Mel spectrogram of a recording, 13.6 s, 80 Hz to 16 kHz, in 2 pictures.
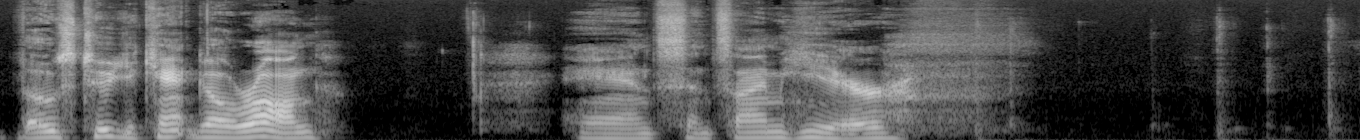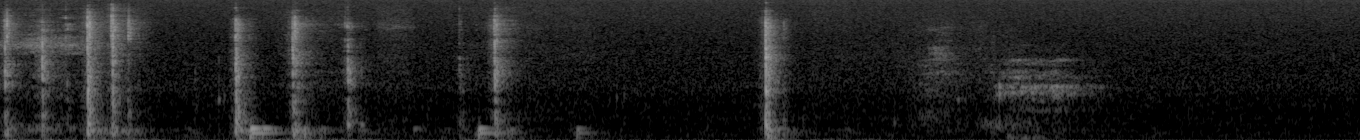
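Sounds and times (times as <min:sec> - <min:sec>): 
speech: 0:00.1 - 0:01.7, 0:02.9 - 0:04.8
typing on a computer keyboard: 0:04.8 - 0:09.5, 0:10.6 - 0:10.8.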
